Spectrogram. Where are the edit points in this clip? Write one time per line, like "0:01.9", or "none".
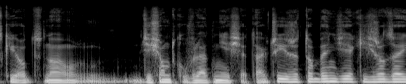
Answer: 0:02.7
